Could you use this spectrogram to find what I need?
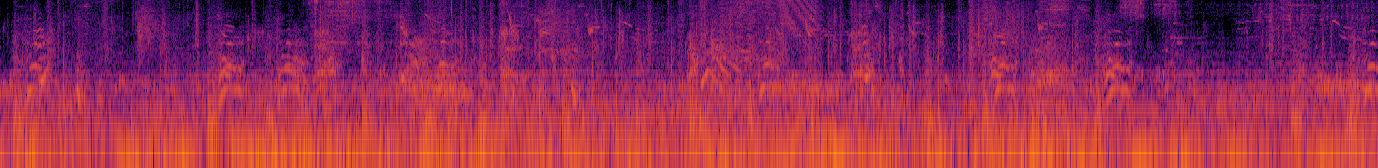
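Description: Fast blows and magic blasts crackle and whoosh in quick succession.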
